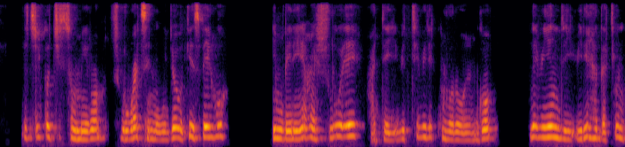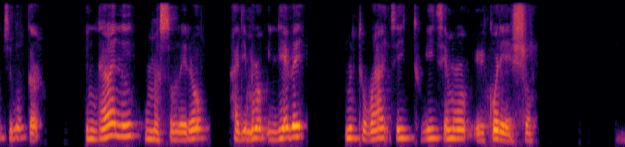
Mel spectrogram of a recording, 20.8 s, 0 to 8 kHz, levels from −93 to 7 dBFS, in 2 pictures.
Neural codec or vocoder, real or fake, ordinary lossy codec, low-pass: codec, 24 kHz, 0.9 kbps, WavTokenizer, small release; fake; AAC, 48 kbps; 7.2 kHz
